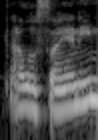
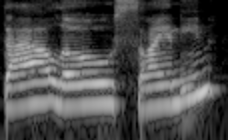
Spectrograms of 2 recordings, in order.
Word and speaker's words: phthalocyanine: But I think the F is silent. So I think it's phthalocyanine green, pterodactyl green.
